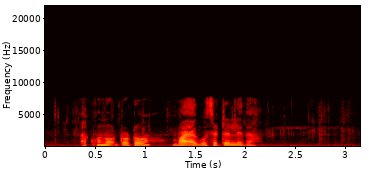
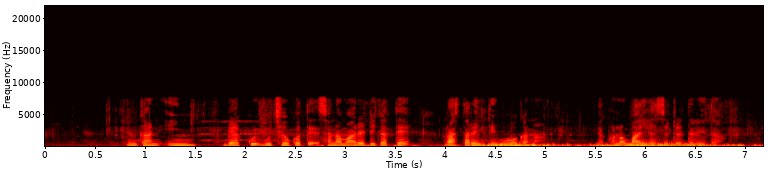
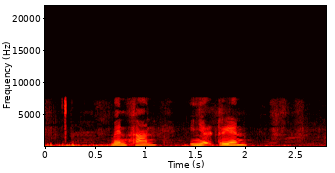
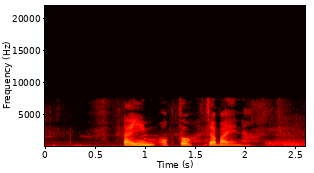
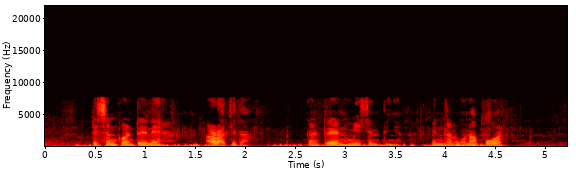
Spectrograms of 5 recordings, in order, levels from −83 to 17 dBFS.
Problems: constant background noise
